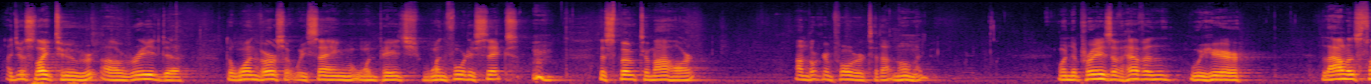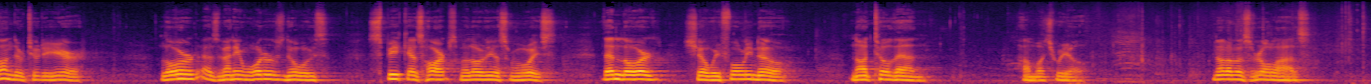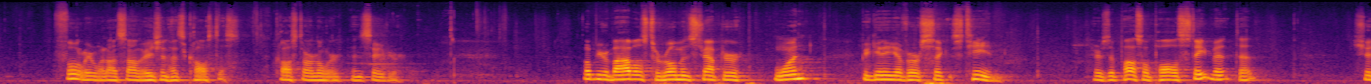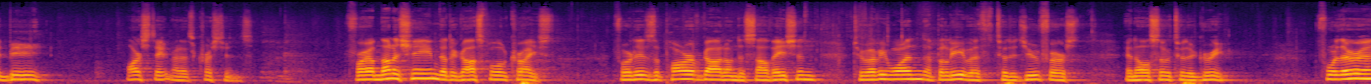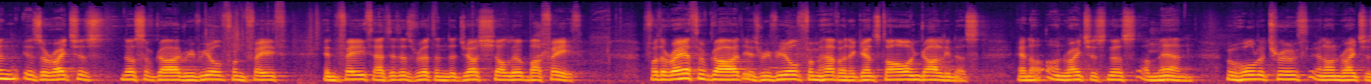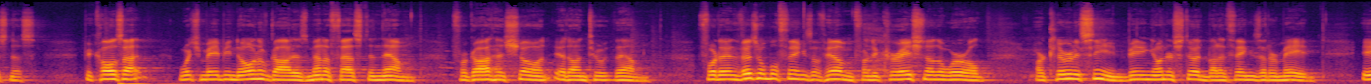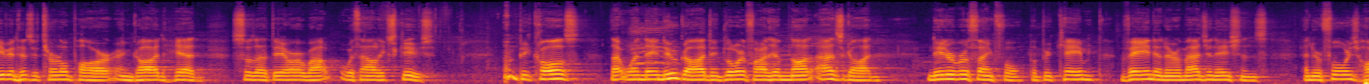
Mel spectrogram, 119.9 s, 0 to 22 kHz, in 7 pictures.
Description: Series: Fall Revival 2015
